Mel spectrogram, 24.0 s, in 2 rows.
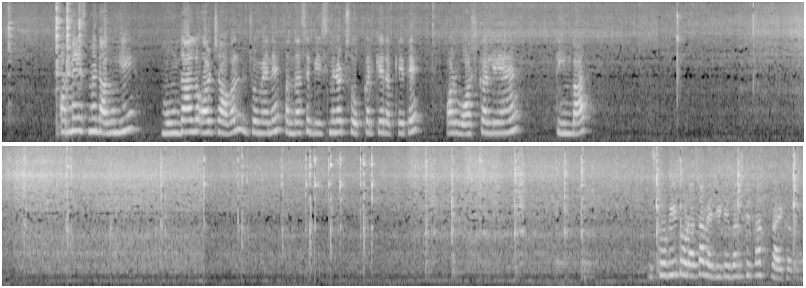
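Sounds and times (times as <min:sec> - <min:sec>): rice sizzling in hot ghee: 0:00.0 - 0:24.0
steel spoon scraping and clinking: 0:12.3 - 0:21.0.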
